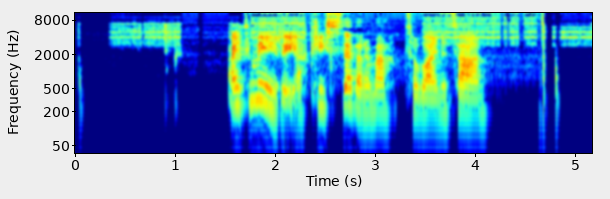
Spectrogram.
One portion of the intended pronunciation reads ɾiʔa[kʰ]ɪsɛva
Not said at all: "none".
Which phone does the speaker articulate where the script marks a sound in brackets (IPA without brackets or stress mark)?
kʰ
